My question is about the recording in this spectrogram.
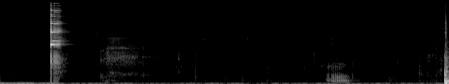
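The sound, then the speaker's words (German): Glasses clinking together in a toast, one bright sharp clink near the start and another at the very end, with soft faint rustling and handling noises in between. “ja, dann cheers.”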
